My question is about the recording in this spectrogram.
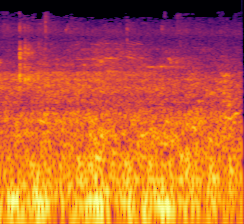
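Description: Outdoor city-park ambience: a low, uneven rumble that surges and eases several times, with faint chatter of people in the background.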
